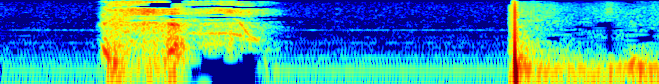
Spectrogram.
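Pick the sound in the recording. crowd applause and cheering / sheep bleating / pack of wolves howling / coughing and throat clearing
coughing and throat clearing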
